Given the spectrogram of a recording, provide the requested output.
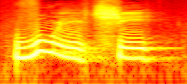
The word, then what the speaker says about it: Vulci: Vulci, Vulci, che è una città che si trova nella regione Lazio e che è un'antica città etrusca e romana. Vulci si scrive con C-I.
